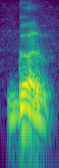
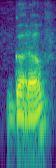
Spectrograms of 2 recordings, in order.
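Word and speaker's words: गर्व: This is garv, garv, garv. This is not garav, it is garv.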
